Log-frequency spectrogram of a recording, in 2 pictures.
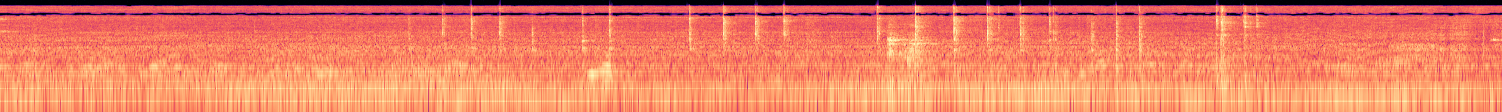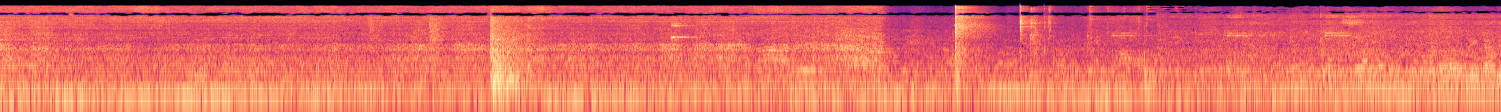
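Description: Gas welding torch hissing steadily while brazing a stainless steel motorcycle exhaust, over a low workshop hum, with a run of light metallic clicks and taps a few seconds in and a few sharper single knocks later on.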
